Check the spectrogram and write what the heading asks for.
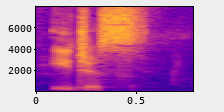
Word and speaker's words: Aegis: So, real quick, before you answer this one, I recently found out it's pronounced Aegis. – Okay, cool. Well, that's Aegis then is how we're going to do it.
